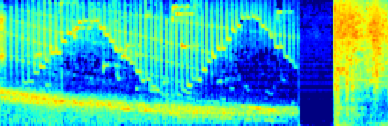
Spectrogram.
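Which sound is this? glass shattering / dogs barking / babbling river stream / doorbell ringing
glass shattering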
